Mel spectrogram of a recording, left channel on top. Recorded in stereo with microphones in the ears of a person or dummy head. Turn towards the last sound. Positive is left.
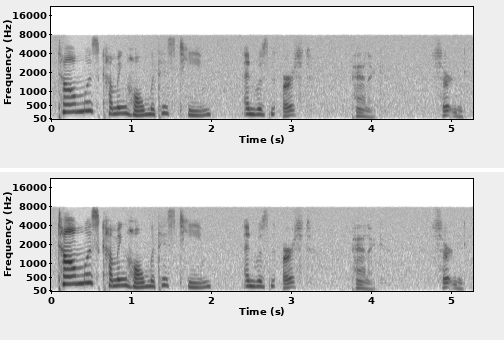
turn(degrees=-10)  # may be behind; listen again after turning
